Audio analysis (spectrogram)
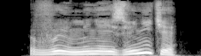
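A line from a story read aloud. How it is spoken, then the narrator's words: Forced out, hesitant. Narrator (Russian): наконец выдавил из себя я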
